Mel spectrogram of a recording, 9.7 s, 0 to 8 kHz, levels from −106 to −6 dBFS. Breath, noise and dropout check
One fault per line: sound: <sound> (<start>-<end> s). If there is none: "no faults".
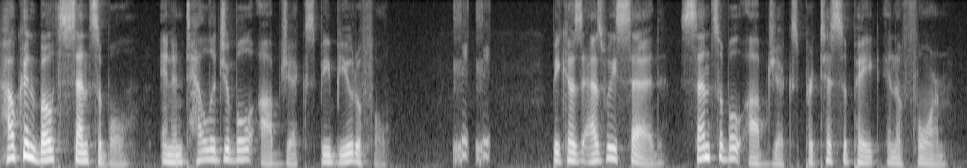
sound: laugh (4.5-4.9 s)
